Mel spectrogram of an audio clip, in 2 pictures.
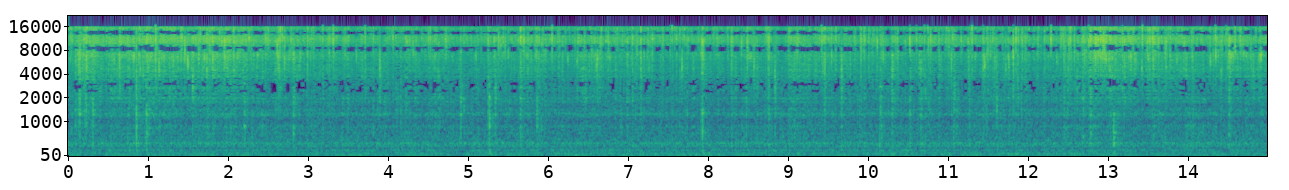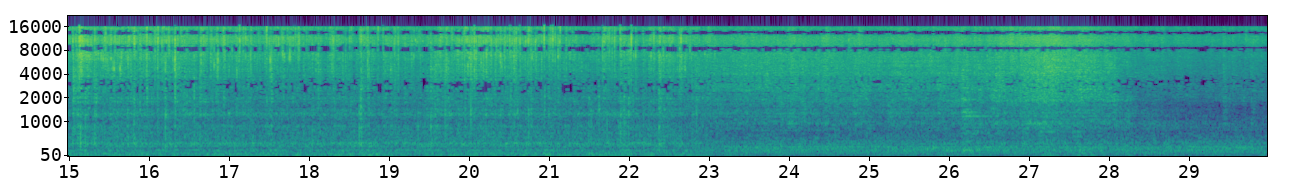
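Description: Salmon fillet frying in oil in a cast iron skillet: a steady sizzle with dense crackling spatter. It quietens about three-quarters of the way through and fades out near the end.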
